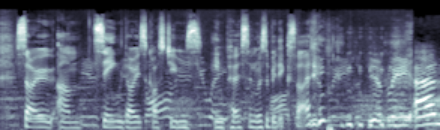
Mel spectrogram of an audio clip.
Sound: laughs

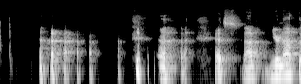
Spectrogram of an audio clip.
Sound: laughing

